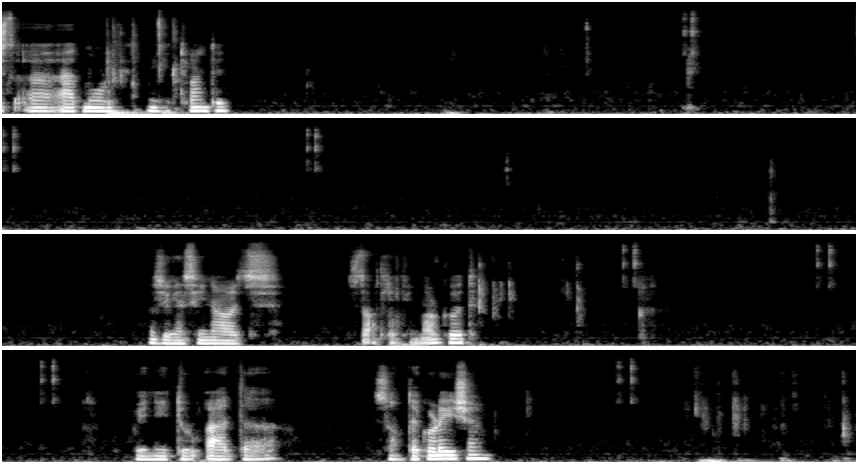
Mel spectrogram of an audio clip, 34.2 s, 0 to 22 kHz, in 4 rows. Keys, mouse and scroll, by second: 6.8-8.7 drag, 9.8 scroll up 1, 11.6 click, 20.9 shift+`, 25.2 shift+click, 25.9 shift+click, 31.9 click, 32.8 shift+`.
